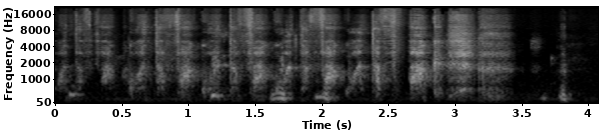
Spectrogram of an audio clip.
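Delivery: hushed whispered mutter under the breath, repeated. Voicing a character pacing around his tent praying: muttering under his breath. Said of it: "Under his breath".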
